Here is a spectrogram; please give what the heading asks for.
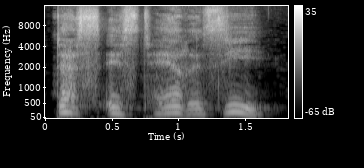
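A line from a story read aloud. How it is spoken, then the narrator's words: Croaking voice. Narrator (German): krächzte Gerber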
